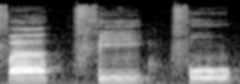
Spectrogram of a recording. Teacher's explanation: ya huruf H ada angin keluar ketika kita menempelkan gigi eh ujung gigi seri bagian atas ke bibir bagian bawah mengeluarkan angin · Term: huruf Fa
